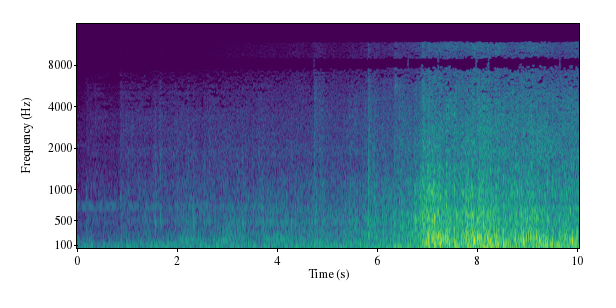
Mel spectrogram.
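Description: JR Shikoku 2700 series diesel limited express train approaching and passing close by. Its noise builds steadily over several seconds to a loud rush of wheel and engine noise about seven seconds in.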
